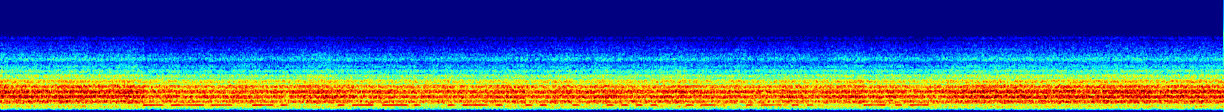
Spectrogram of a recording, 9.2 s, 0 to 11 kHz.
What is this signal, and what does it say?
Morse code (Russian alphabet), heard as a keyed tone, hand-sent with a bug key, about 22 wpm, 740 Hz, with radio static and room echo. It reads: ОН ПРИЕХАЛ К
